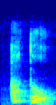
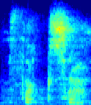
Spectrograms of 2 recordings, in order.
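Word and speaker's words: 作者: Kakareteirukoto o ato onashi 自分同じ気持ちになって読む。Xin lỗi các bạn một chút, là cái chữ này mình hen căng miss, nó là chữ sakusha chứ không phải là ato nha.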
